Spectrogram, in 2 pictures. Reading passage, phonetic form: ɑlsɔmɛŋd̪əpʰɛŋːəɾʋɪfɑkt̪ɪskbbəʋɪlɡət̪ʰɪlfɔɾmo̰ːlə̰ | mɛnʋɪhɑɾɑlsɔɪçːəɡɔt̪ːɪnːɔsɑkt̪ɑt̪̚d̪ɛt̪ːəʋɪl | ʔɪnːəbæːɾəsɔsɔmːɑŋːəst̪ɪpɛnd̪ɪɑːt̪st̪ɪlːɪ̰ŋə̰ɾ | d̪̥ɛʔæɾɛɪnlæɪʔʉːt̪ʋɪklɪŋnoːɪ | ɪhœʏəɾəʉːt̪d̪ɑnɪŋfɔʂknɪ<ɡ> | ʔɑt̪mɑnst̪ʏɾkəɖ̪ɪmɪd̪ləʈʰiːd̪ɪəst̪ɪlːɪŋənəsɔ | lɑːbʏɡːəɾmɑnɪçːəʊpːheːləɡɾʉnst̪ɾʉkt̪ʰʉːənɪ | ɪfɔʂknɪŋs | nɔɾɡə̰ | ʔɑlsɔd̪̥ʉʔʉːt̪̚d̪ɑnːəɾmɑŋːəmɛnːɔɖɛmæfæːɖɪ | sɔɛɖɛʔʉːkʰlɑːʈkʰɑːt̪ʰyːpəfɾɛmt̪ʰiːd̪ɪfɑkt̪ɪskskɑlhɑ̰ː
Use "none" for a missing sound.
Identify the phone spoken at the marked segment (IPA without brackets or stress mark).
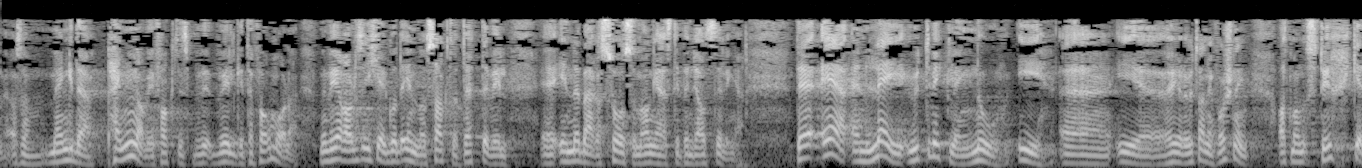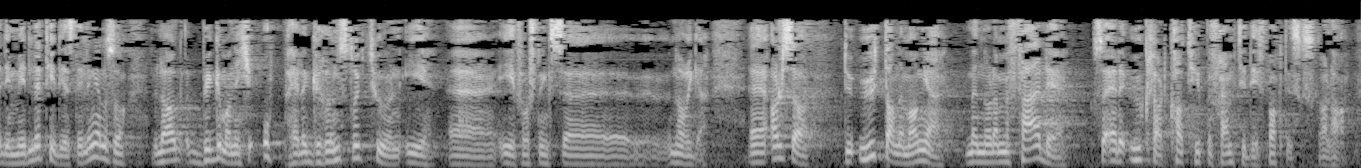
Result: ŋ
